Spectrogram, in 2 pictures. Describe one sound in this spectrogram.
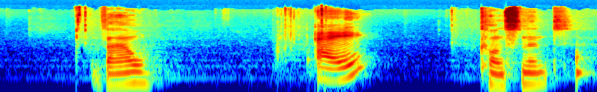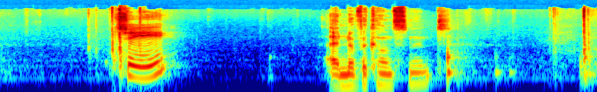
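A young woman speaks clearly in short bursts through a microphone.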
